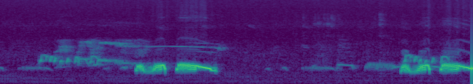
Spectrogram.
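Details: Spotted dove kept as a lure bird, cooing to attract wild doves; quiet rising preliminary notes lead into loud double coos, the second note longer and falling, heard twice.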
